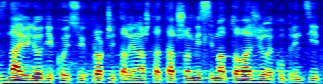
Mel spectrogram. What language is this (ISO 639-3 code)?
srp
